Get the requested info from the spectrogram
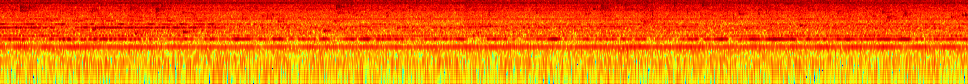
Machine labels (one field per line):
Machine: pump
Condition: normal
